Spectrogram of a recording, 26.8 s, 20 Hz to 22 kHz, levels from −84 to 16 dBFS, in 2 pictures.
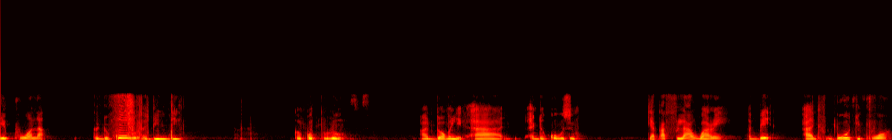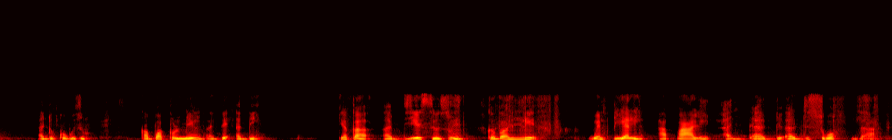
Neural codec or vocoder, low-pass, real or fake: codec, 16 kHz, 2 kbps, FunCodec, trained on LibriTTS, 25 frames a second; 7.2 kHz; fake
